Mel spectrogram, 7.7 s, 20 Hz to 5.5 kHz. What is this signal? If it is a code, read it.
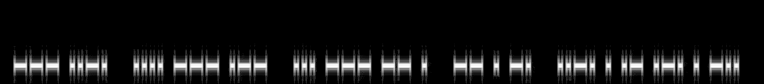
Morse code, heard as a keyed tone, about 30 wpm, 600 Hz. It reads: OF HOW SOME MEN FEARED
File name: the old man and the sea / the old man and the sea 1 30wpm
